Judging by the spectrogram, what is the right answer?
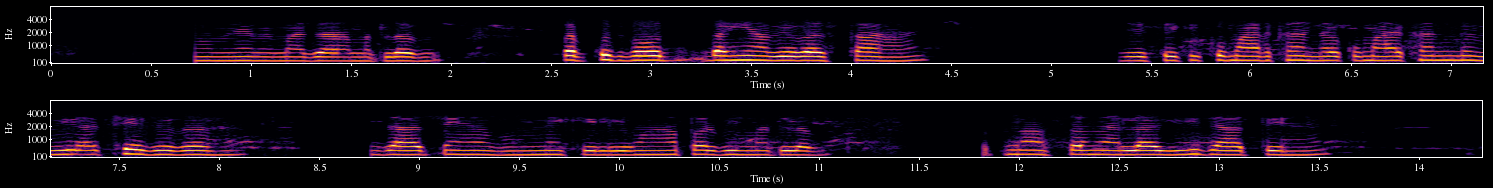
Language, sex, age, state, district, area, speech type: Hindi, female, 18-30, Bihar, Madhepura, rural, conversation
